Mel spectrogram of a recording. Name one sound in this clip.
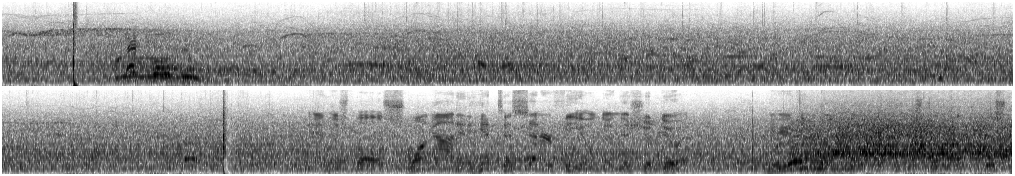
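A large crowd murmurs steadily in a big open stadium.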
